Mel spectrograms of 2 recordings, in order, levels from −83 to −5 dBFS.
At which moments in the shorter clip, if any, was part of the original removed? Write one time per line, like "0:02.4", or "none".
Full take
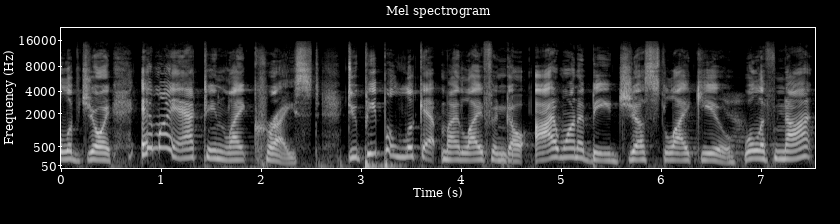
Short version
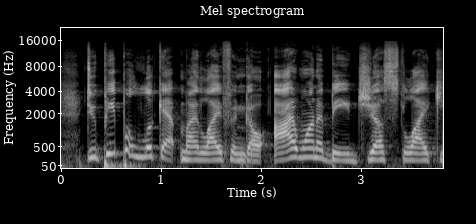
none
